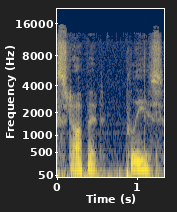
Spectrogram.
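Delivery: barely audible, very quiet breathy whisper. Retelling a film scene where Billy hushes a girl: imitating Billy's whisper. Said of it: "He, like, whispers".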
